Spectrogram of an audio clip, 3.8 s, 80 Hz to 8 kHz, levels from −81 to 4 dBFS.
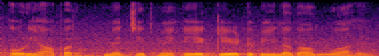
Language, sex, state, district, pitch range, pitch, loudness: Hindi, male, Uttar Pradesh, Shamli, 130-140 Hz, 135 Hz, -16 LUFS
